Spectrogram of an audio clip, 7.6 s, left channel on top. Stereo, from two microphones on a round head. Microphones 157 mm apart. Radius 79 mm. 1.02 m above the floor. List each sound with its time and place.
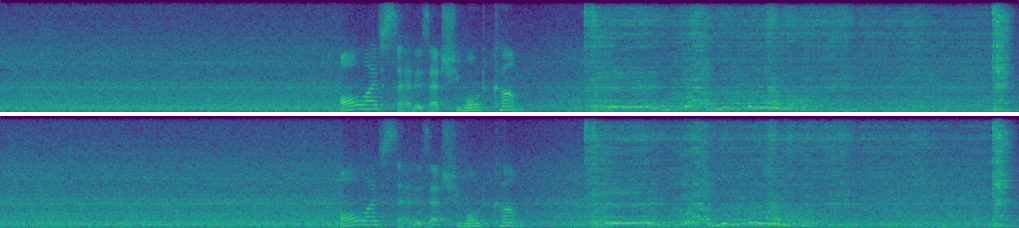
2.5 s a man speaking: 30° left (ahead or behind), 0.8 m
4.4 s a zipper: 5° left (ahead or behind), 6.5 m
